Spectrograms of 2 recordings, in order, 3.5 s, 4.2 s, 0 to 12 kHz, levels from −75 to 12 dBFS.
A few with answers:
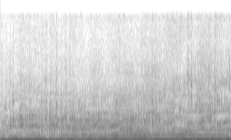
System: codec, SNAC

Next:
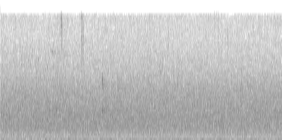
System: none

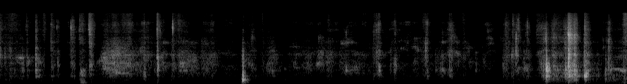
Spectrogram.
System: codec, SNAC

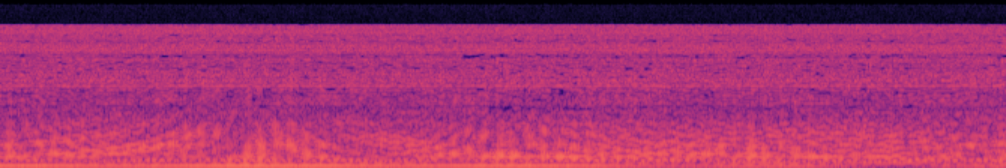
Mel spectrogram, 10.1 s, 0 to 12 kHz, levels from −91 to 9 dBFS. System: none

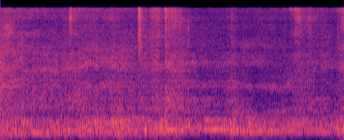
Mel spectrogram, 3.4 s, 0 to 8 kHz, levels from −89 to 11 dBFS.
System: codec, SNAC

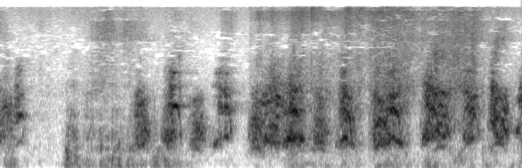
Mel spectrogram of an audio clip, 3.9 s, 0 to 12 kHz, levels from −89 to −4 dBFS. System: none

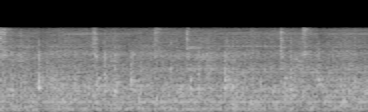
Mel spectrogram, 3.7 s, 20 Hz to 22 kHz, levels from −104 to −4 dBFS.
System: none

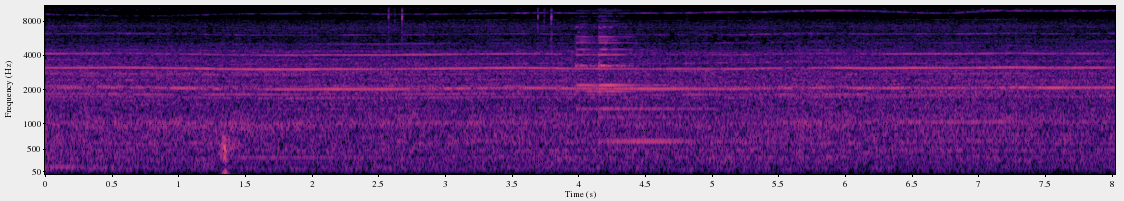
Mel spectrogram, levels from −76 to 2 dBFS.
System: none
